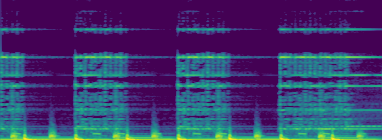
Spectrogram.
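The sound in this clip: A telephone ringtone sounds for an incoming call, a loud electronic pattern of pulsing notes that repeats in a steady rhythm several times, with no talking.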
